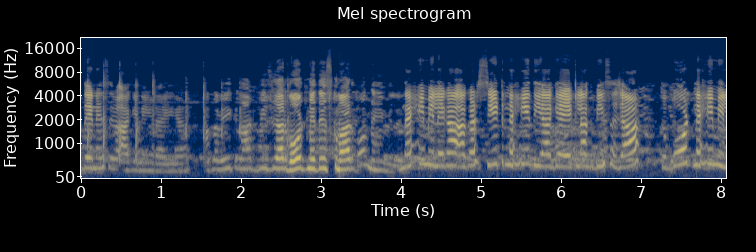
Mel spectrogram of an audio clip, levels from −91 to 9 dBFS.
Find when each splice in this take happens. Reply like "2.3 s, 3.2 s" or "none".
none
